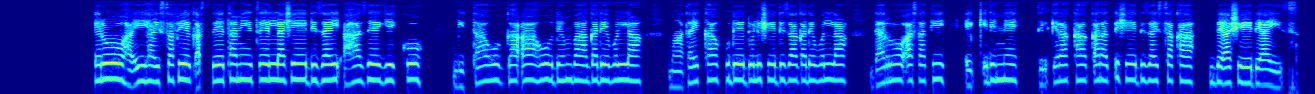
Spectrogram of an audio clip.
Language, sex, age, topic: Gamo, female, 25-35, government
